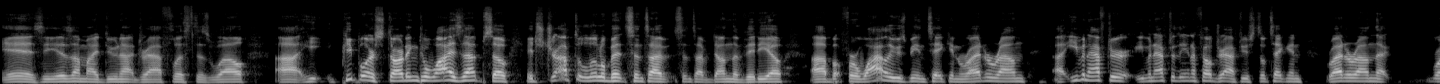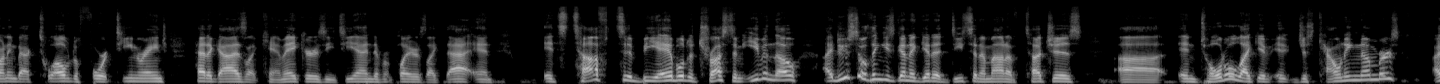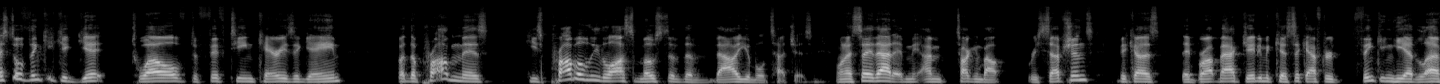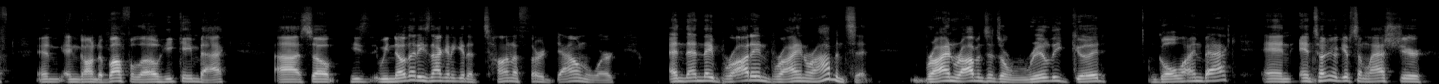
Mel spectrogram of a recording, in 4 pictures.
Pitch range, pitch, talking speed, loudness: 125-155 Hz, 135 Hz, 205 wpm, -24 LUFS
